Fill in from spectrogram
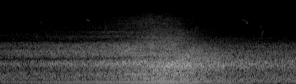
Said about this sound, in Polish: O! I to szybki samochód.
